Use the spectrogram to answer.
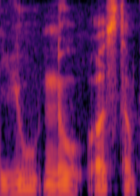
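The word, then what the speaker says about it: YunoHost: Alors YouNost, c'est le Y qui se prononce Y en anglais. Donc c'est YouNoHost.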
